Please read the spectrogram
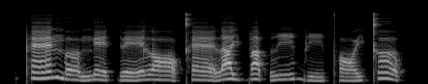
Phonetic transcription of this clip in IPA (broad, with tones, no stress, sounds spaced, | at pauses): pʰ ɛː˧˥ ŋ ɤː˧˩ ŋ eː˧˩ t̚ ʋ eː˩˧ l ɔː˧˩ kʰ ɛː˧˩ l a˥˨ j b a˥˨ p̚ ʋ iː˧˥ b iː˩ pʰ ɔː˩˧ j kʰ ɤː˥˨ p̚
